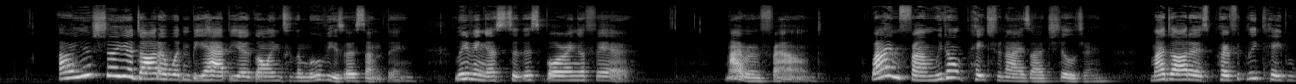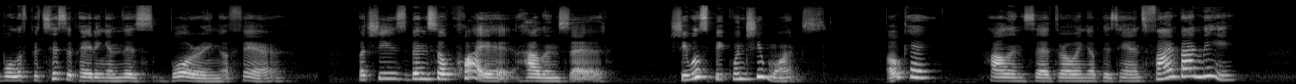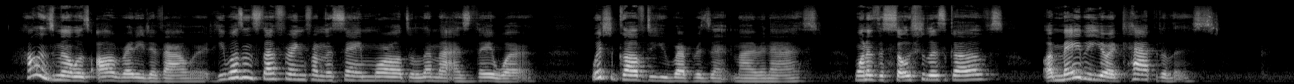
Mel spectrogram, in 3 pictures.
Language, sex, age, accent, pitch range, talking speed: English, female, 20-39, American, 155-240 Hz, 150 wpm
